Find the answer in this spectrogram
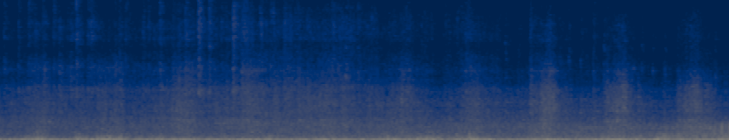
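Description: Freight cars (gondolas and a covered hopper) rolling past on the rails: a steady low rumble of wheels on track, with wind buffeting the microphone.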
